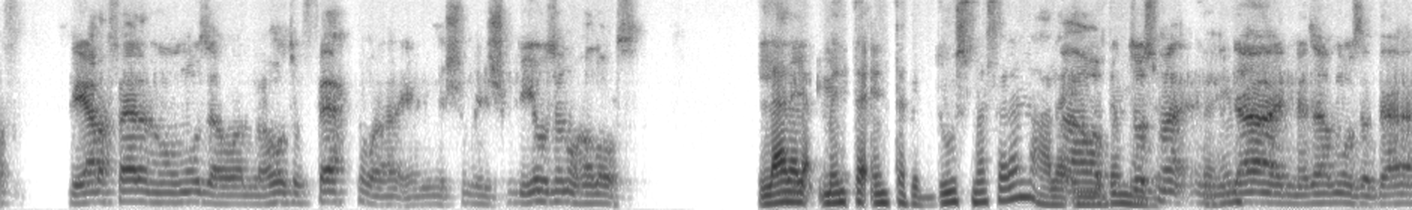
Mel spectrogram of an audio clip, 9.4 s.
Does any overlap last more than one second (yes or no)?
yes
